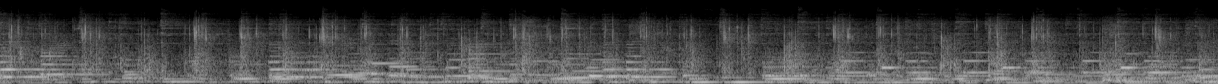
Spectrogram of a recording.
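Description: A group of tap dancers' shoes clicking on a stage floor in quick rhythmic patterns over recorded swing-style music.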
